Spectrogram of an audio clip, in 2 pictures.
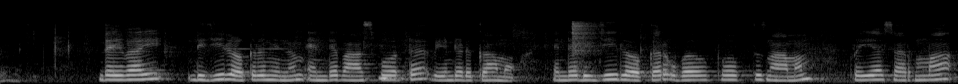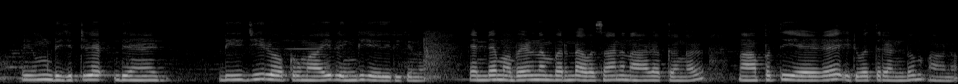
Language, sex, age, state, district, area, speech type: Malayalam, female, 30-45, Kerala, Alappuzha, rural, read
